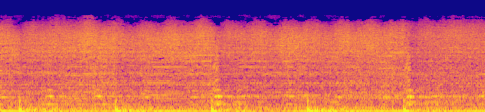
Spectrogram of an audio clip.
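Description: Large Tesla coil firing: the continuous buzzing hiss of its high-voltage spark discharge over a low mains hum, with a sharper crack about every second as the arcs strike.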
